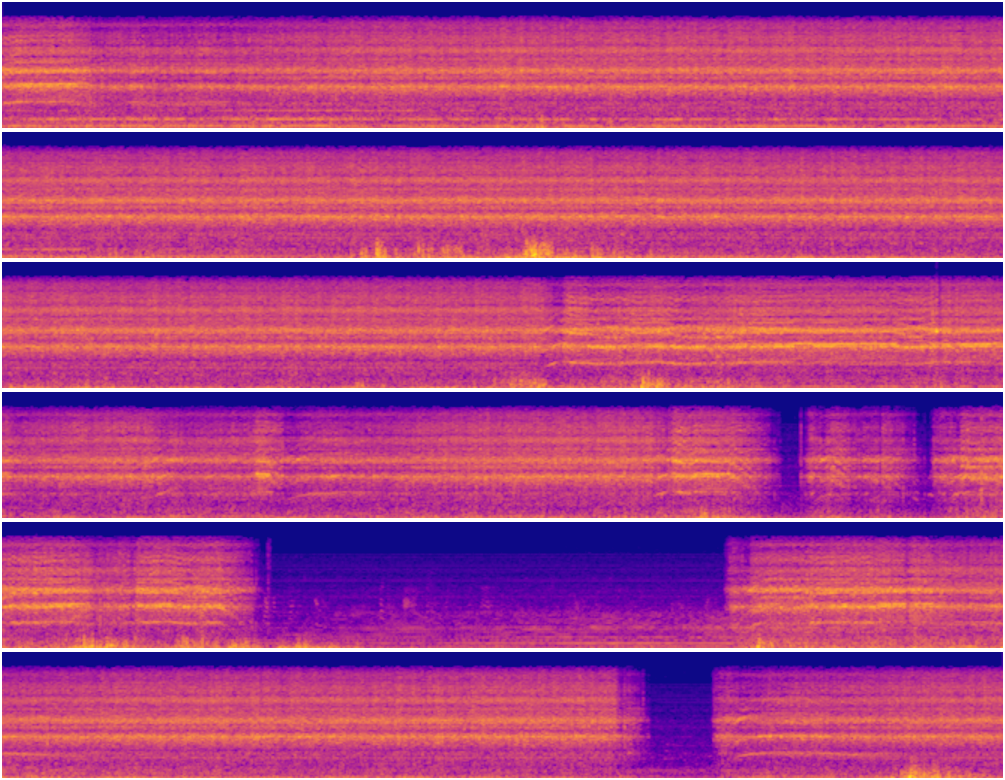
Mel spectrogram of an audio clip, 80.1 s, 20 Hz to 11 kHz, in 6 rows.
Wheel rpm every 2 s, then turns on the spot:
160, 160, 160, 160, 160, 160, 160, 160, 160, 160, 160, 160, 160, 160, 160, 160, 160, 160, 160, 160, 160, 160, 160, 160, 150, 30, 110, 160, 30, 0, 0, 60, 160, 160, 160, 160, 160, 80, 130, 160.
none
